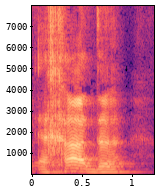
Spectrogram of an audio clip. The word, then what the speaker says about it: Echad: the Gemara says that you should pronounce the Dalit and make sure that you bring out the Dalit, and this is brought down in the Shulchan Aruch, right? You have to actually pronounce out the Dalit. Why? So it doesn't sound like a Resh.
